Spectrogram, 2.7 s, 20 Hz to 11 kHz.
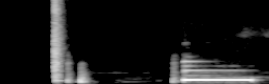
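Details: Vintage Macintosh, 4 MB RAM, booting from a BlueSCSI V2 SCSI drive emulator with the original hard drive unhooked: a few soft clicks, then one clear steady startup chime under a second; normal, healthy power-on.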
